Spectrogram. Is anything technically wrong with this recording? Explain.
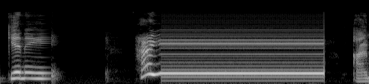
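Yes, two things go wrong in this speech clip.

From 0.41 to 1.07 s there's what sounds like a long network dropout. The audio stops arriving, and for about 640 ms the receiver keeps smearing the last sound forward as a fading buzzy fill instead of real speech. That stretch is simply gone. When things resume at 1.07 s, the talk picks up later on with nothing of the missing part replayed. It's most likely a network gap, though the sound alone can't fully pin that down.

Then from 1.61 to 3.24 s you get a system hang loop. Something froze, but the sound hardware kept replaying the same tiny piece of its buffer, about 5.8 ms long, over and over, which fits a 256-sample buffer. Repeating that fast gives a steady buzz at about 172 Hz instead of a stutter, and it lasts roughly a second and a half, so all the real audio from that stretch is lost.

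The call codec itself is behaving as it should. Its bandwidth tops out around 12 kHz.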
